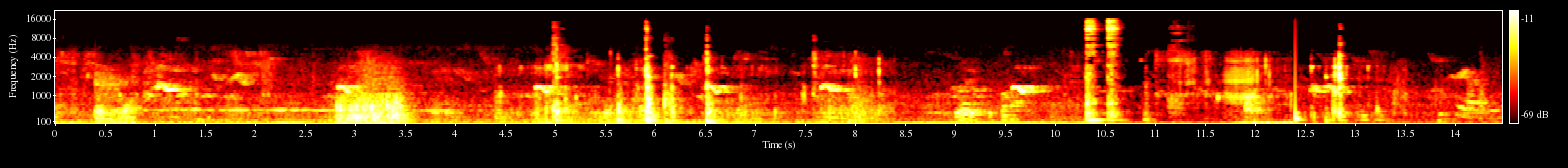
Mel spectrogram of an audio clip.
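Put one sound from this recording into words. Cutlery clinks against dishes.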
